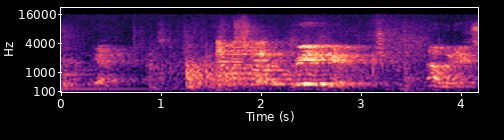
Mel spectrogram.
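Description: The last chord of a string ensemble dies away in a reverberant church, its low cello and bass notes lingering under a second. About a second in, quiet indistinct voices follow for a couple of seconds.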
